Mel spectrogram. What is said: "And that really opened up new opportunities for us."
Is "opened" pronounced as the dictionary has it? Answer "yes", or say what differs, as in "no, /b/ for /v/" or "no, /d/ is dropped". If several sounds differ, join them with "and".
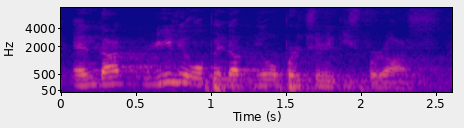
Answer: yes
